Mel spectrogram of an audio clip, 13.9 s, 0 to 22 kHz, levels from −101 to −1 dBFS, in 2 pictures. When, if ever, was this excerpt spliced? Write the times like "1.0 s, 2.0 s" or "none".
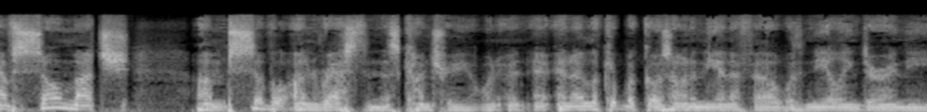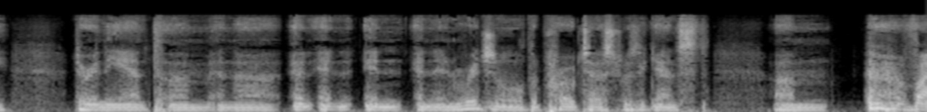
none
